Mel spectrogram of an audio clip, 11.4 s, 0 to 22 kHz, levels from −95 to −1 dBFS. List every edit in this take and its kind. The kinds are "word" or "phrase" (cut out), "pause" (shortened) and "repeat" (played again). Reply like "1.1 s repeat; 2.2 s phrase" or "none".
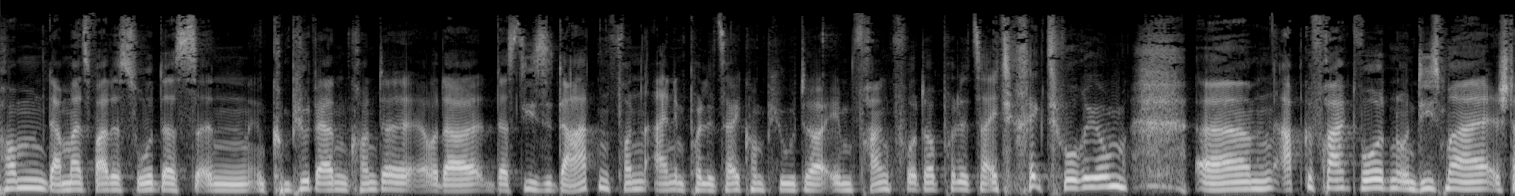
2.3 s word

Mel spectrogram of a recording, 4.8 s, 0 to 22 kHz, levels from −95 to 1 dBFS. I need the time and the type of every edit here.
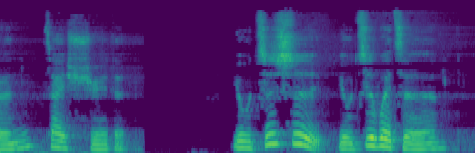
1.5 s pause; 3.3 s pause

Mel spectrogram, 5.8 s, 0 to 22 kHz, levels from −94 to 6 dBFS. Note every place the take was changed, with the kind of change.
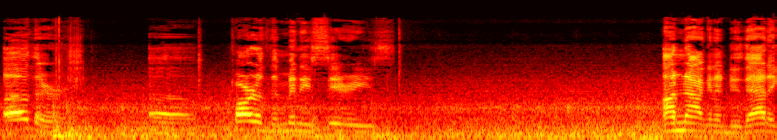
none

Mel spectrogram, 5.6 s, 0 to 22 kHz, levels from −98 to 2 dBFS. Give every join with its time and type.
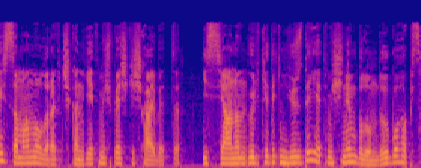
1.1 s word; 1.9 s word; 3.3 s word; 3.7 s word

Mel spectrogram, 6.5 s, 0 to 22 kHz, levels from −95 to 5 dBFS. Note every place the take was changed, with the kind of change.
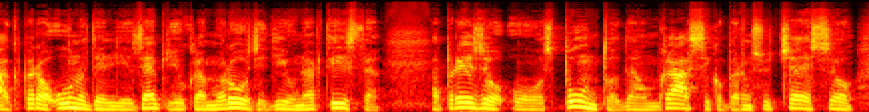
1.2 s word; 3.2 s word; 4.9 s word; 5.5 s word

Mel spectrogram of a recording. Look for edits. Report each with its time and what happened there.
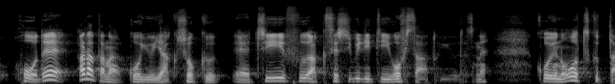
4.6 s word

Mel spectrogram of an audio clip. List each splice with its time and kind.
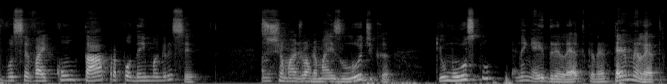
2.6 s word; 3.1 s word; 5.1 s phrase

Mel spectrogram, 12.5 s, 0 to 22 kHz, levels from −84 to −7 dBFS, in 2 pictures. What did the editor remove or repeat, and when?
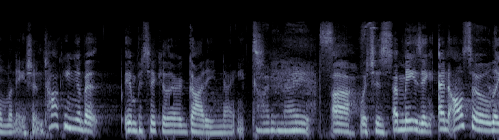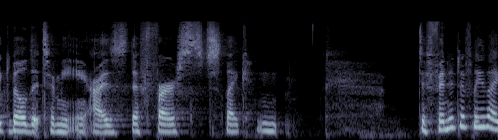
4.9 s word; 6.3 s word; 11.5 s word

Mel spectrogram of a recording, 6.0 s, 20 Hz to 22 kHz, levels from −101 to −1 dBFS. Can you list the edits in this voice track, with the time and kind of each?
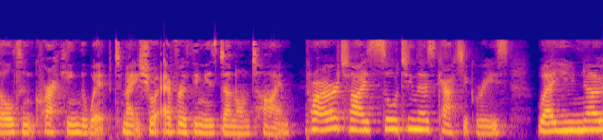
3.1 s word

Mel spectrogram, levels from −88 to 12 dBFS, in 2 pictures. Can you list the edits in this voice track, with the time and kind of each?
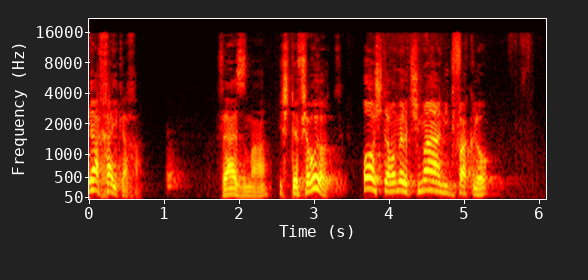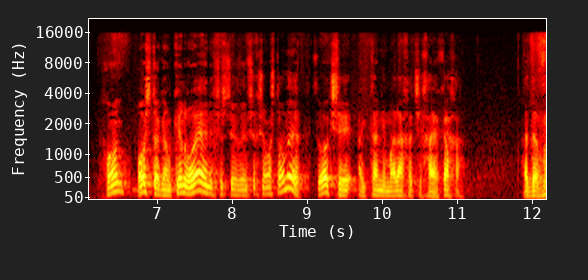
2.4 s pause; 3.4 s pause; 6.6 s pause; 9.0 s pause

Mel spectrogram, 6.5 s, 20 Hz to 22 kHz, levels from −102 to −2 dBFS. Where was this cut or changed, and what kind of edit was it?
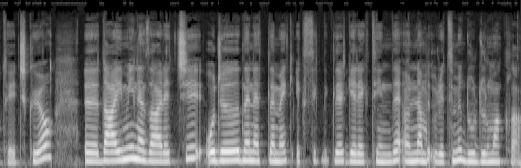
2.6 s word; 4.3 s phrase; 5.3 s word

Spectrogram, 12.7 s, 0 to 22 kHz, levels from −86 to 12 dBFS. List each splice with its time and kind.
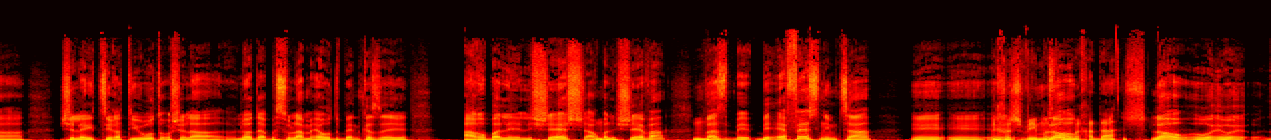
none

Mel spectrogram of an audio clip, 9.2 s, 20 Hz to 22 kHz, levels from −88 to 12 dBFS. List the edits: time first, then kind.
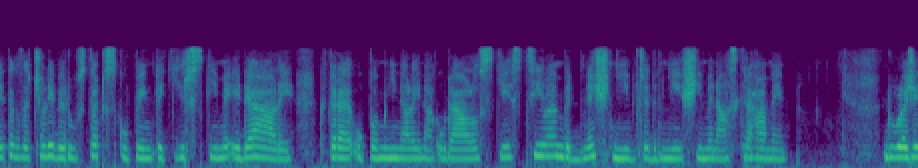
1.6 s word; 4.4 s phrase; 5.6 s word; 6.3 s word

